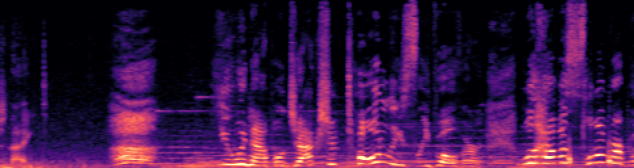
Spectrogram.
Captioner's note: gasps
